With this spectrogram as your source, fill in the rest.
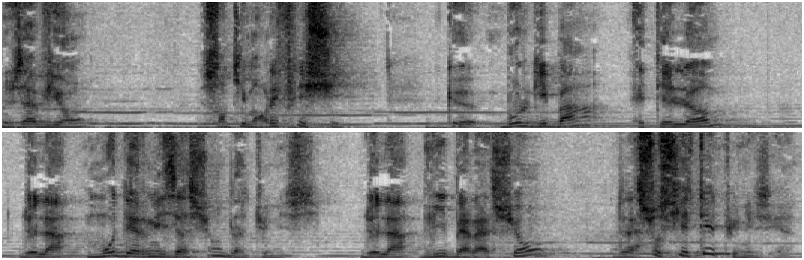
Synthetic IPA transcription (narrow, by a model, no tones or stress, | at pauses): nuzavjɔ̃ | əsɑ̃t̪imɑ̃ʁefleʃi | kəbuʁɡʲibaet̪ɛlɔmd̪əlamɔd̪ɛʁnizasjɔ̃d̪əlat̪yniz̥i̥ | d̪əlalibeʁasjɔ̃ | d̪əlasɔsjet̪et̪ynizjɛn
